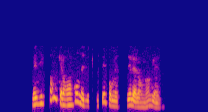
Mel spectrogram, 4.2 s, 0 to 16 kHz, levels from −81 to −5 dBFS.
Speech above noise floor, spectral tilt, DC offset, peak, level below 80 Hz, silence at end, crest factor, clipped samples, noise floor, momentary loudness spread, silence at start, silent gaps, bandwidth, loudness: over 66 dB; -13 dB/octave; under 0.1%; -8 dBFS; -74 dBFS; 0.95 s; 18 dB; under 0.1%; under -90 dBFS; 8 LU; 0.65 s; 0.91-0.98 s, 1.88-1.92 s, 2.41-2.53 s; 4 kHz; -25 LUFS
